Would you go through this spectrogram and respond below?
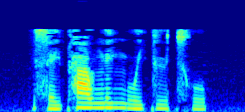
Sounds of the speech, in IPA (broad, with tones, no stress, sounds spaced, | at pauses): s e˨˥ j pʰ aː˥ w ŋ e˥ j ŋ uː˨˧ j k yː˧ t͡sʰ uː˨ p̚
